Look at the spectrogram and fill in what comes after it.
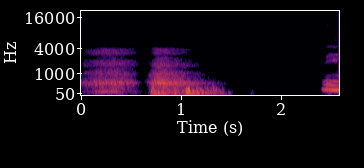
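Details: Adult with repeated urges to sneeze and itchiness, suspecting a cold rather than allergies: two loud, rough breaths in and out, then silence; noisy breathing.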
